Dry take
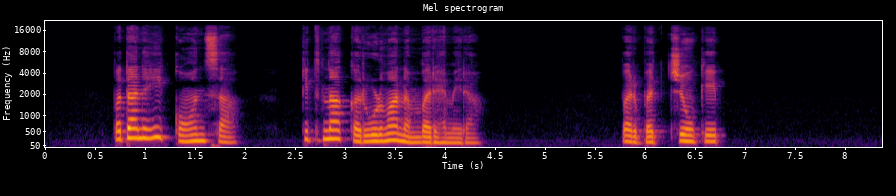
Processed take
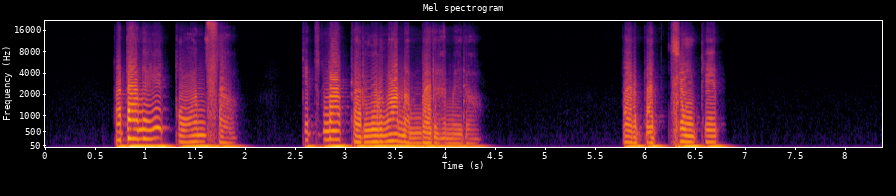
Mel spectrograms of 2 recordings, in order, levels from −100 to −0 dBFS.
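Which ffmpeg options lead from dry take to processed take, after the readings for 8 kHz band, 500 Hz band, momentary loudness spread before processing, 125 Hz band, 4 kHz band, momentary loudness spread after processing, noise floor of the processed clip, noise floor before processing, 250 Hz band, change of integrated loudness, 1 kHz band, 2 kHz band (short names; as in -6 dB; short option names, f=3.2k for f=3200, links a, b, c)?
+2.0 dB, 0.0 dB, 15 LU, +2.0 dB, +4.5 dB, 15 LU, -76 dBFS, -82 dBFS, -3.5 dB, +1.0 dB, +8.0 dB, +3.0 dB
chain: -af "aeval=exprs='abs(val(0))':c=same,afreqshift=-22,volume=5.5dB"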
